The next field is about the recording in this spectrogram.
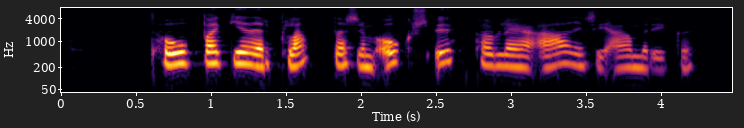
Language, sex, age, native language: Icelandic, female, 18-19, Icelandic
